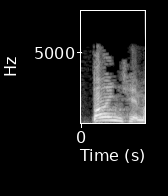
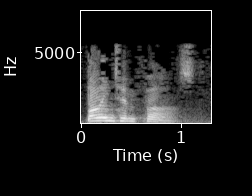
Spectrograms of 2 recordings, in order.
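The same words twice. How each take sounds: First: Sharp, higher, louder bark of an order; the witch repeating her order to the hags, louder; repeated command. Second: Slow, loud, high order; witch command. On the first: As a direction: snap it out impatiently, much higher. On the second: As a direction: give the command slowly and coldly. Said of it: "she cried". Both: A narrator's reading.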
